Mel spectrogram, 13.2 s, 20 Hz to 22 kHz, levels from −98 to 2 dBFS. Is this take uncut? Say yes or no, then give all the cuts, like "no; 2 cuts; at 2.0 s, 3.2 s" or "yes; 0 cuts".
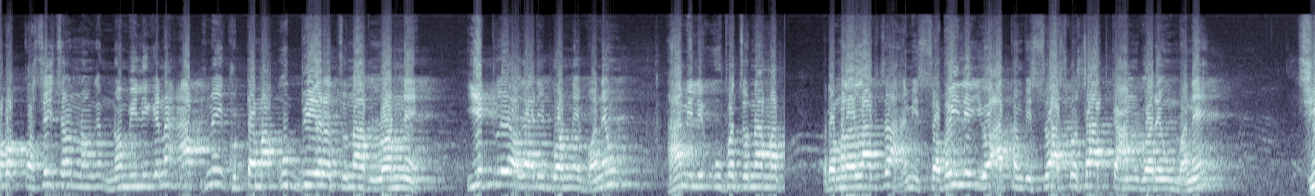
no; 1 cut; at 7.8 s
